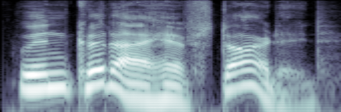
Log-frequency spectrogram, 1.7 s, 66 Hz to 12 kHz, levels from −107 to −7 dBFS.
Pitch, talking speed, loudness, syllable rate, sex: 155 Hz, 175 wpm, -15 LUFS, 3.9 syllables/s, male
